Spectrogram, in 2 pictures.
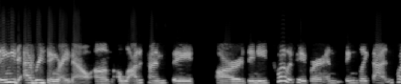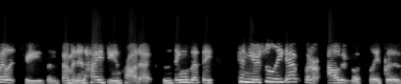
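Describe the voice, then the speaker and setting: A woman with an ordinary speaking voice talks at a fairly quick pace, her fairly high pitch rising and falling with lively intonation. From Virginia, small town. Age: 20s. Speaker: pageant titleholder and nursing student. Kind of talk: interview.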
